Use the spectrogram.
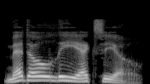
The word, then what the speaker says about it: Metro Ligero: The Metro Ligero, Spanish pronunciation, Meto Liexio, light metro, is a light rail system in Madrid, Spain.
